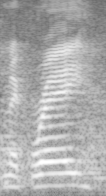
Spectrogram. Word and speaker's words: McCrae: and send that in Tampa Bay selects Charles mcra Tackle University of Tennessee so begins 1991 for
